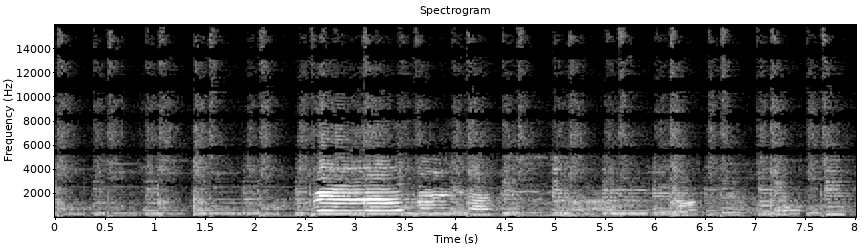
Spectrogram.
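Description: Live blues band playing an instrumental passage between sung lines. An electric guitar plays a lead fill, with a long held note about a third of the way in and bent notes after it, over electric keyboard accompaniment.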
